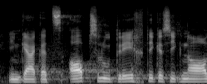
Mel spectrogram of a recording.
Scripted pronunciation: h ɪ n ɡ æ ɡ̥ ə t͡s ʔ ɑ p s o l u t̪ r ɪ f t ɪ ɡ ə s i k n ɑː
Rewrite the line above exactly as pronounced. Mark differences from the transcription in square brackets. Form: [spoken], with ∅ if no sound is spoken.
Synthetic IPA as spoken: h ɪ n ɡ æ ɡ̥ ə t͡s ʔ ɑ p s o l u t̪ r ɪ [χ] t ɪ ɡ ə s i [ɡ] n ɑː

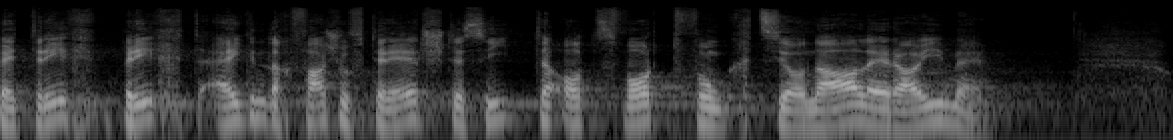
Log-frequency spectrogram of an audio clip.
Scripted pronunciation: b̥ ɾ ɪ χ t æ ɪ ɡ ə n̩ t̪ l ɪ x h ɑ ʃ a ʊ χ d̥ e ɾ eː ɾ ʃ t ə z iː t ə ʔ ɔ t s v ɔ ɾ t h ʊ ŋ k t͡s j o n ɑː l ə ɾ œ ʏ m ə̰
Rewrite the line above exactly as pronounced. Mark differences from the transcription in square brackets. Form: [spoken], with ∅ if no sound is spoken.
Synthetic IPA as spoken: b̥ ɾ ɪ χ t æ ɪ ɡ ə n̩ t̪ l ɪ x [f] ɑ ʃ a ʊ [f] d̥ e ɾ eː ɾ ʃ t ə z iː t ə ʔ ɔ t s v ɔ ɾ t [f] ʊ ŋ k t͡s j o n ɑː l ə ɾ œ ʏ m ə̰

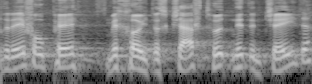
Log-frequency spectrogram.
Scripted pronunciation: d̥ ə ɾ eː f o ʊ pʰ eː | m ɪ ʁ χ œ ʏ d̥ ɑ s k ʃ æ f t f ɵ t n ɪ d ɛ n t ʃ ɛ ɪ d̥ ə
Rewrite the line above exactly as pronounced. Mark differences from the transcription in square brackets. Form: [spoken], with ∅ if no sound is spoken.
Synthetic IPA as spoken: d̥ ə ɾ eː f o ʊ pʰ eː | m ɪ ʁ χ œ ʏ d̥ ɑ s k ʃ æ f t [h] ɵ t n ɪ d ɛ n t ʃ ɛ ɪ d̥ ə

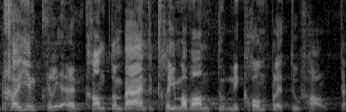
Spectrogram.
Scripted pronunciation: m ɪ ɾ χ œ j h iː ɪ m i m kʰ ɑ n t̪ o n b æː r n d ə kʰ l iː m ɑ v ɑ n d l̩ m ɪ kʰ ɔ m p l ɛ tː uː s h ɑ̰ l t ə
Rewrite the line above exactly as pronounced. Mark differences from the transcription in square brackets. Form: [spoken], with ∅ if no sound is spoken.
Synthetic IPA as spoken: m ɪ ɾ χ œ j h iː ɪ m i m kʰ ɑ n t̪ o n b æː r n d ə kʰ l iː m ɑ v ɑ n d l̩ [n] ɪ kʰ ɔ m p l ɛ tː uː [f] h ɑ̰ l t ə

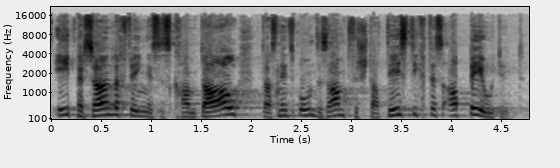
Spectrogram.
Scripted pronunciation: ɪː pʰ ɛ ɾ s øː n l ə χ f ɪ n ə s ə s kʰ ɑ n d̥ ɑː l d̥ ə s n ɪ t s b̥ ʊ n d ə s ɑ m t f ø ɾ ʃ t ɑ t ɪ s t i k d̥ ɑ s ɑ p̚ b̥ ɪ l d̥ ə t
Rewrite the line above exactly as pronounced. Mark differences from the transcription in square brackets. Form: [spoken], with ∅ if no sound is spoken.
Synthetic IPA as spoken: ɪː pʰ ɛ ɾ s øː n l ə χ f ɪ n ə s ə s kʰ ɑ n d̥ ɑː l d̥ [ɑ] s n ɪ t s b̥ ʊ n d ə s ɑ m t f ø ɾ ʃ t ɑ t ɪ s t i k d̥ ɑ s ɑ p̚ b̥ ɪ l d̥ ə t

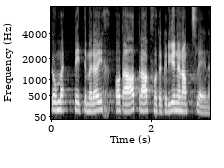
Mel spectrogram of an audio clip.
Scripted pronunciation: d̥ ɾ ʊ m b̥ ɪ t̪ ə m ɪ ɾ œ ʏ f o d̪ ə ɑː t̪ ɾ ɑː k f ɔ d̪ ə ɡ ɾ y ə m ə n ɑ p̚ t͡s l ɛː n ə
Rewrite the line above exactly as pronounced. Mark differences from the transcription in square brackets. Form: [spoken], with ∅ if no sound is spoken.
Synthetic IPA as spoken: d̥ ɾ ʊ m b̥ ɪ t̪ ə m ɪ ɾ œ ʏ [χ] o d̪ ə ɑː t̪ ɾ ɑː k f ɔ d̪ ə ɡ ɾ y ə [n] ə n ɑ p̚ t͡s l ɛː n ə

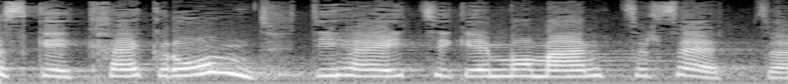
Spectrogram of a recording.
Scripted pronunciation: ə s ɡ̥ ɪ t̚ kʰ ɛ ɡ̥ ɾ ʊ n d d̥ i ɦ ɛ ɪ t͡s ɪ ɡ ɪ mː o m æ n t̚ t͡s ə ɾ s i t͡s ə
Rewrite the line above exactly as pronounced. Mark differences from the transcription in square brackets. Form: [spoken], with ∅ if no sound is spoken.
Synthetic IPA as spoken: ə s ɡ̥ ɪ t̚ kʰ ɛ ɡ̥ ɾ ʊ n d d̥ i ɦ ɛ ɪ t͡s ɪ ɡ ɪ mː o m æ n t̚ t͡s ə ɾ s [ɛ] t͡s ə

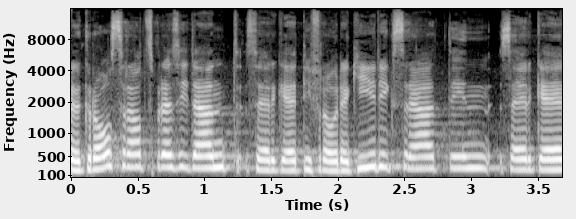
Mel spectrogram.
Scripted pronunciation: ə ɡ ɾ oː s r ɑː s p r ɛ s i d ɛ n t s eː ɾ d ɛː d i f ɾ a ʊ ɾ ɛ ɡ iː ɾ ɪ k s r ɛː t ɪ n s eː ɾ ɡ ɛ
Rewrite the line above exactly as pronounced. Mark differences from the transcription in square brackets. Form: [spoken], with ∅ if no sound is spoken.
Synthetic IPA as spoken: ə ɡ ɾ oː s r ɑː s p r ɛ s i d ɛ n t s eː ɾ [ɡ] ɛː d i f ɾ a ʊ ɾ ɛ ɡ iː ɾ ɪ k s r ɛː t ɪ n s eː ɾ ɡ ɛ

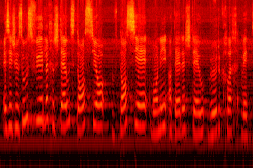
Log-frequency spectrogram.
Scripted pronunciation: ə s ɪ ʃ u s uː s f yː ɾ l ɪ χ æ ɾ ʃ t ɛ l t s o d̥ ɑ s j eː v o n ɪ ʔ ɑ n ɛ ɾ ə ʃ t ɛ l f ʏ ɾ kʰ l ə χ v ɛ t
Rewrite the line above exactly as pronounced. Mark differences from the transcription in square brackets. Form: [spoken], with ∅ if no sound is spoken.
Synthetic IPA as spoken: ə s ɪ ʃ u s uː s f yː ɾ l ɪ χ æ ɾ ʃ t ɛ l t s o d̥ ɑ s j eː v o n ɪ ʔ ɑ [d] ɛ ɾ ə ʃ t ɛ l [v] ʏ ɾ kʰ l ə χ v ɛ t

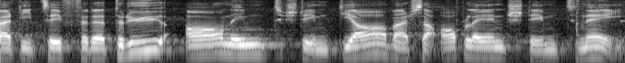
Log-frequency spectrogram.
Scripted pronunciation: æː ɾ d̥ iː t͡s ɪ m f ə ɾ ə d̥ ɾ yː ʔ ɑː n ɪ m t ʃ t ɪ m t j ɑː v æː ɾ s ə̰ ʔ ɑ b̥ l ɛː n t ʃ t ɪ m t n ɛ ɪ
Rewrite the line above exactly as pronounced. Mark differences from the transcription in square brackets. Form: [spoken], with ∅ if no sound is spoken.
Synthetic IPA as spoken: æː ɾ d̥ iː t͡s ɪ [∅] f ə ɾ ə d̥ ɾ yː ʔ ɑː n ɪ m t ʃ t ɪ m t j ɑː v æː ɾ s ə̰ ʔ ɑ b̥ l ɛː n t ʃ t ɪ m t n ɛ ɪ

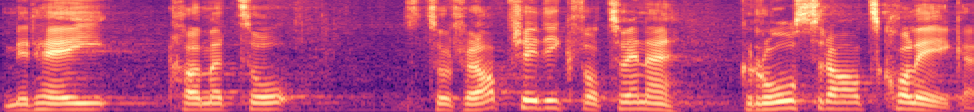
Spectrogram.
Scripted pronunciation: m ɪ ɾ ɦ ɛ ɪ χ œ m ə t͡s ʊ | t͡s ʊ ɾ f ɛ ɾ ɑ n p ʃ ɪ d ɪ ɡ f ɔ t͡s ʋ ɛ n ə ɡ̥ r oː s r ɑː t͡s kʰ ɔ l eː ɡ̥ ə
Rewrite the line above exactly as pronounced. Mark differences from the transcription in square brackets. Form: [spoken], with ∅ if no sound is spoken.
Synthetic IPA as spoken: m ɪ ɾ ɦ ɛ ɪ χ œ m ə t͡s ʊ | t͡s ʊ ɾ f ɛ ɾ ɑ [∅] p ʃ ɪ d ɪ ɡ f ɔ t͡s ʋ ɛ n ə ɡ̥ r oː s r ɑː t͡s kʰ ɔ l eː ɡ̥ ə

